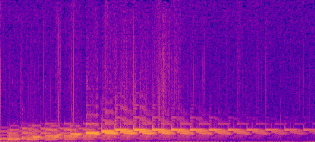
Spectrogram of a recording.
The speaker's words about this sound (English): And here's the sound with the Echoplex. Now here's the same thing, but where the echoes, where the repeats are much faster.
